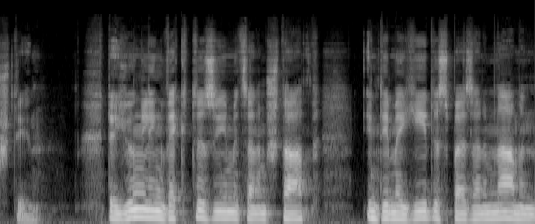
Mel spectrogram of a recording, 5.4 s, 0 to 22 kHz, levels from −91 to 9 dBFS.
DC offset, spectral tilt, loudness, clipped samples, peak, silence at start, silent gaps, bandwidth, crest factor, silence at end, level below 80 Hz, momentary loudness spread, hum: under 0.1%; -5.5 dB/octave; -16 LUFS; under 0.1%; -2 dBFS; 0 s; none; 12.5 kHz; 16 dB; 0 s; -46 dBFS; 17 LU; none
